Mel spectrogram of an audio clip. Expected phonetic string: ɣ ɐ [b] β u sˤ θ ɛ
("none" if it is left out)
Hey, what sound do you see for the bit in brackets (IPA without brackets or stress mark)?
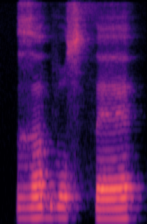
b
